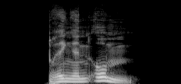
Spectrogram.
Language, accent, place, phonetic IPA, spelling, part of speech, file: German, Germany, Berlin, [ˌbʁɪŋən ˈʊm], bringen um, verb, De-bringen um.ogg
- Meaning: inflection of umbringen: 1. first/third-person plural present 2. first/third-person plural subjunctive I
